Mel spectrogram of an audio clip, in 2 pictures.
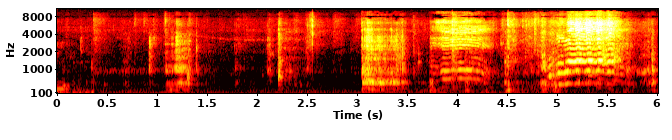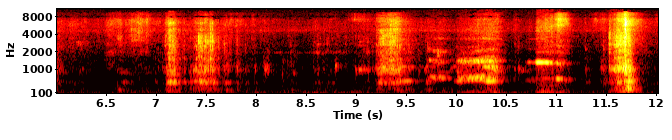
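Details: Goat bleating indoors: two loud, quavering bleats in close succession near the middle, followed by scattered shorter, weaker bleats and knocking sounds against a quiet background.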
